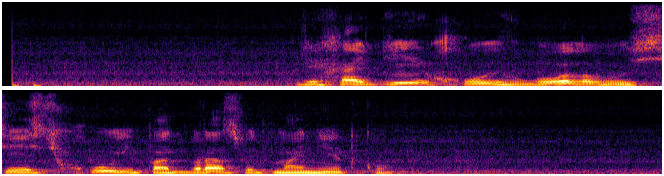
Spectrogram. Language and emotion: Russian, angry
